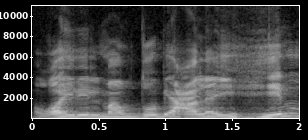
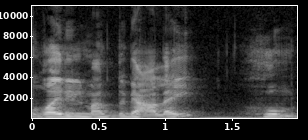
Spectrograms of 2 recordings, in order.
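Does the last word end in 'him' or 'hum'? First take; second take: him; hum. First: The last word ends with the sound 'him'. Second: The last word ends with the sound 'hum'. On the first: "হিম" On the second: "হুম"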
